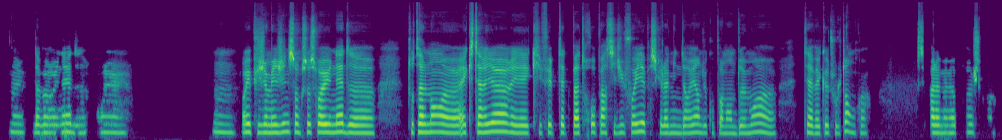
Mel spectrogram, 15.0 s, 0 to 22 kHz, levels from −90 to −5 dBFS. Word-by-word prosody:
Ouais, 235 -1 -7 0.2
d'avoir 225 0 -2
une 220 +1 -3
aide, 235 -2 -1 0.4
ouais, 225 - -6
ouais. 220 -1 -7 1.3
Mmh 245 - -10 0.2
mh. 220 - -14
Oui, - - +2
et 240 - +4
puis 225 0 -1
j'imagine, 225 +2 +2
sans 235 -1 +8
que - - 0
ce 235 - +5
soit 235 0 +6
une 230 0 +1
aide, 240 -2 +3
heu, 215 -1 +1 0.5
totalement, 235 0 +3
heu, 215 -1 +3
extérieure 240 +3 +4
et 215 -2 +1
qui 215 - -4
fait 225 +1 -2
peut-être 220 0 -4
pas 210 0 +4
trop 235 +2 -4
partie 225 0 0
du 220 +1 -5
foyer, 240 +2 +1
parce - - +2
que 215 - -7
là, 215 - 0
mine 210 -1 -8
de 210 - -3
rien, 225 +2 -1
du 210 - -9
coup, 210 - -19
pendant 200 -1 -5
2 210 +1 -5
mois, 230 -1 -3
heu, - - -14 0.4
tu 230 - -4
es - - +4
avec 200 0 -4
eux - - -2
tout 205 - -10
le 200 - -10
temps, 255 -1 -2
quoi. 210 -1 -12 0.7
C'est - - -4
pas 225 - +2
la 220 - +1
même 215 0 -6
approche, 230 +2 -4
quoi. 215 - -20
225 Hz, 230 wpm, -22 LUFS, 215-235 Hz, 1.3 s, sans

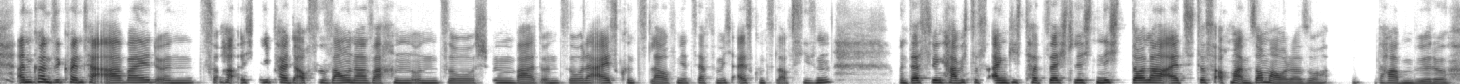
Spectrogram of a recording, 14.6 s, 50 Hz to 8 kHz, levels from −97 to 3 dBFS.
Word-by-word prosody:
an 235 +1 +4
konsequenter 235 -3 +3
Arbeit 220 +2 +1
und 200 +1 -2
z 225 +2 -8
ha 230 - +2
ich 225 -1 -5
liebe 225 +1 -4
halt 215 -2 +3
auch 210 0 +1
so 215 0 -5
Saunasachen 200 -1 +1
und 190 +1 -1
so 185 0 -4
Schwimmbad 190 -2 -2
und 185 +1 -4
so, 185 0 -5
oder 195 +1 -2
Eiskunstlaufen 190 -2 -2
jetzt 180 0 -8
ja 195 - -2
für 195 0 -9
mich 195 +1 -7
Eiskunstlauf-Season 200 +2 -3 0.7
und 195 -1 -1
deswegen 205 +1 +4
habe 195 +2 +4
ich 220 - -6
das 220 -2 -6
eigentlich 210 +1 +3
tatsächlich 210 0 0
nicht 215 +1 +2
doller, 215 0 +5
als 205 0 +2
ich - - -11
das 220 -2 -3
auch - - -2
mal 205 - +5
im 190 - 0
Sommer 200 -3 +2
oder 180 0 -1
so 180 +1 -5
h - - -17 0.6
haben 180 -2 0
würde. 175 0 -3
200 Hz, 185 wpm, -23 LUFS, 190-215 Hz, 0.7 s, doller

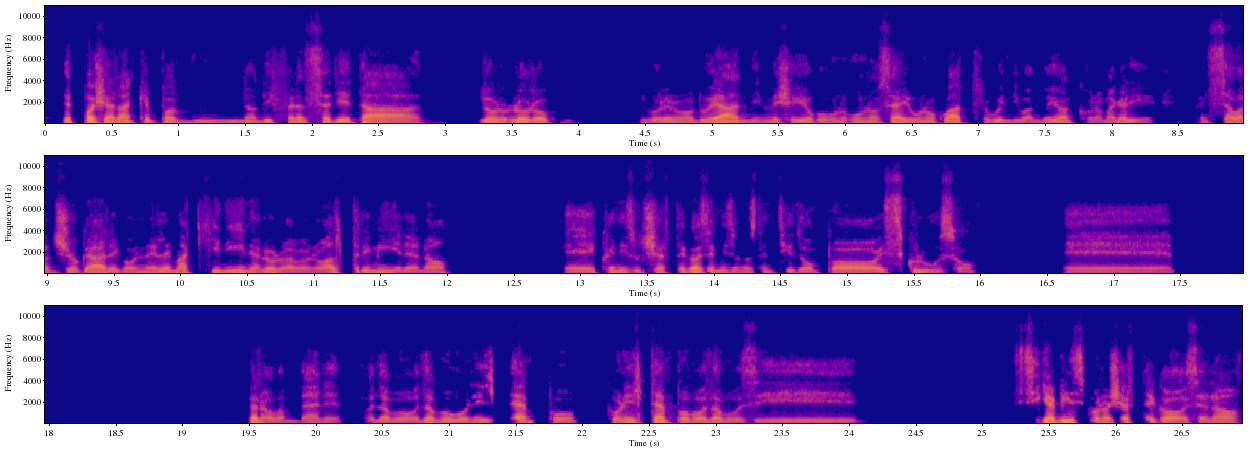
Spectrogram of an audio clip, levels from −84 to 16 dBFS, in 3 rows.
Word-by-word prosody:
E 130 - +6
poi 175 -3 +9
c'era 125 -2 +5
anche 125 +1 +1
un - - -8
po', 125 0 +1
mhmm, 115 -2 -7
una 115 +1 -4
differenza 120 +1 -1
di 115 +1 +2
età. 110 -3 +3 0.4
Lor 135 +2 +3
loro, 125 -5 +5
mhmm, 120 -3 -29 0.5
mi 115 - -14
volerono 115 0 -2
2 120 +3 +3
anni, 130 -6 +5
invece 110 +2 -5
io 115 0 +1
co 110 - -4
1 115 +2 -6
co 120 - -11
1 120 -1 -2
6, 120 +2 +2
1 115 +2 -3
4, 125 -5 +1
quindi 115 -2 -4
quando 105 0 -7
io 135 +2 +1
ancora 100 -5 -9
magari 110 -4 -4 0.3
pensavo 105 +1 -2
a - - 0
giocare 110 +1 +1
con 110 0 -5
le 105 +1 0
macchinine, 120 +1 0
loro 120 -4 0
avevano 100 0 -5
altri 110 0 -2
mire, 100 -5 -3
no, 105 +3 -4 0.8
e 100 0 -3
quindi 120 -3 -3
su 100 0 -8
certe 115 +3 -2
cose 125 -4 +4
mi 105 - -4
sono 100 +1 -8
sentito 100 +1 -7
un 100 - -6
po' 105 0 +2
escluso. 100 -3 -4 0.6
Ehm 90 -2 -8 2.1
Però 95 - +4
va 95 - -5
bene, 90 0 -8 0.2
poi 100 -1 -13
dopo 95 -2 -3
dopo 100 -2 +1
con 100 0 -1
il 100 -2 -1
tempo 100 -3 0 0.2
con 115 -1 -2
il 110 -5 +2
tempo 115 -4 +5
poi 105 0 +2
dopo, 95 -3 -1
si 90 -1 -7 1.2
si - - -6
capiscono 120 -3 +7
certe 110 -1 0
cose, 100 -3 +1
no, 100 -2 -1
110 Hz, 165 wpm, -25 LUFS, 100-115 Hz, 2.1 s, poi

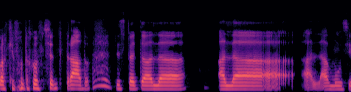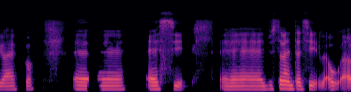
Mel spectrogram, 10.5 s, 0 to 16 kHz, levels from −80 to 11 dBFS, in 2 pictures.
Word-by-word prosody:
qualche 150 0 +1
modo 170 -1 -3
concentrato 155 -2 +1 0.4
rispetto 145 -1 0
al 135 0 +4 0.5
al 135 0 +3 1.0
alla 125 - -3
musica, 130 -1 -3
ecco. 130 +2 -8 0.5
Ehm, 130 -1 -1 0.3
eh 135 0 +2
sì, 130 -2 -5 0.5
ehm, 125 0 -1
giustamente 140 0 +2
sì, 135 +1 -1
lu - - -2
a - - +2
135 Hz, 95 wpm, -26 LUFS, 130-145 Hz, 1.0 s, al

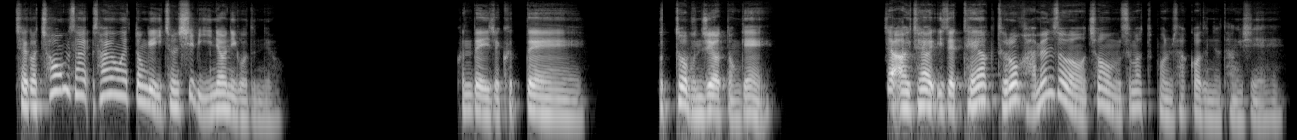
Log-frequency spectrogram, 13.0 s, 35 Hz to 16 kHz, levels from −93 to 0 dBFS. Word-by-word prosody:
제가 155 -2 +2
처음 295 - 0
사용 260 -4 -2
사용했던 240 -5 -2
게 160 - +3
2012 125 -3 -2
년이거든요. 100 -9 -3 1.8
근데 130 -2 0
이제 110 - -3
그때부터 105 -4 -2 0.8
문제였던 115 -3 +1
게 105 -3 -2 1.1
이제 - - -1
아 145 - +6
제가 160 +3 +4
이제 135 -1 0
대학 195 +5 +2
들어가면서 210 - +1
처음 150 - -4
스마트폰을 145 -4 -10
샀거든요, 105 -4 -10
당시에. 95 0 -14
130 Hz, 265 characters per minute, -21 LUFS, -, 1.8 s, 아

